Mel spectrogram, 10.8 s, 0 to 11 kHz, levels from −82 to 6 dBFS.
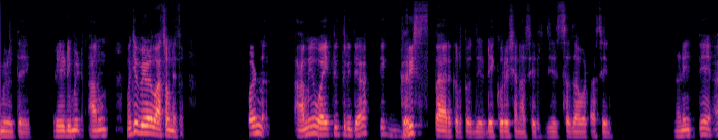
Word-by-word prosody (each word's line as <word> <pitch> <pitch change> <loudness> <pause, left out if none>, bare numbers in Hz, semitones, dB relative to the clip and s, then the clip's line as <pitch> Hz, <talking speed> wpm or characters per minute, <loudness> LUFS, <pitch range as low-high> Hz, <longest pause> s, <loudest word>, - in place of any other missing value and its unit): मिळतंय, 105 -3 -4 0.4
रेडीमेड 115 +1 0
आणून 120 +2 -1 0.3
म्हणजे 145 +10 +3
वेळ 180 -3 +9
वाचवण्याचा. 240 +8 +4 1.0
पण - - +3
अ, - - -15 0.5
आम्ही 160 +4 0
वैयक्तिकरित्या 140 -2 +1 0.2
ते 155 - -9 0.3
घरीच 185 +1 +2 0.2
तयार 115 -3 +4
करतो 105 - -5
जे 105 0 -4
डेकोरेशन 425 - 0
असेल, 410 -3 -8 0.2
जे 100 0 -10
सजावट 100 0 -4
असेल - - -6 1.0
आणि 120 +3 -2 0.2
ते 145 -1 -3
135 Hz, 120 wpm, -23 LUFS, 110-175 Hz, 1.0 s, वेळ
